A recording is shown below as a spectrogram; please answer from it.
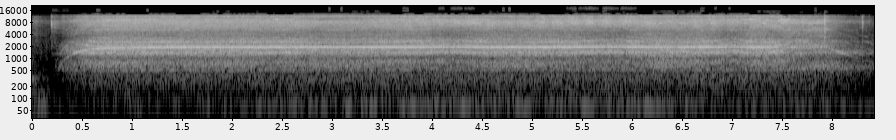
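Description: A heat gun or dryer-like blower runs steadily for about eight seconds over a Dutch pour fluid art painting, a loud continuous whooshing roar with a high whine, starting and stopping cleanly and heard alone.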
